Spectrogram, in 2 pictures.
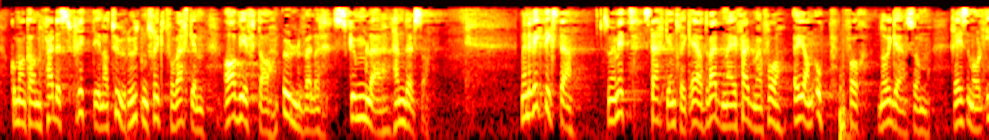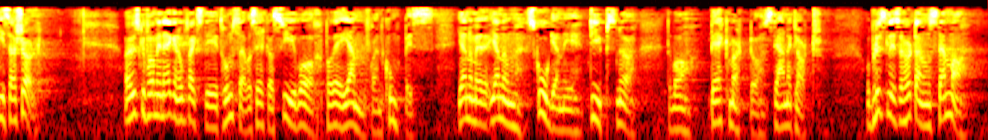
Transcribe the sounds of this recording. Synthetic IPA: kʰʊɾmɑnkʰɑnfæɖ̪əsfɾɪt̪ːɪnɑt̪ʰʉːɾʉːt̪nfɾʏkt̪fɔɾʋæʁkənɑːʋjɪft̪ɑʉlʋɛlːəʁskʉmləhɛnd̪əlsə̰ɾ | mɛnd̪ɛʋɪkt̪ɪkst̪ə | sɔmɛɾmɪt̪st̪æʁkəɪnt̪ʰɾʏkːɛɾɑt̪ʋæɖɳ̩æɾɪfæɖmɛɔfoːœʏɑnʊpːfɔʁnɔɾɡəsɔmʁæɪsəmoːlɪsæɪʂøːl | ɔjæɪhʉskəɾfɾɑmɪneːɡənʊpʋɛkst̪ɪt̪ʰɾʊmsəʋɑsɪɾkɑsyːʋoːʁpʰɔʋæɪjɛmːfɾɑɛɪnkʰʊmpɪsjɛjɛnːɔmskuːɡənɪd̪̥yːpsnøːd̪̥ɛʋɑɾb̥eːkmœʈːɔst̪jæːɳəkʰlɑ̰ːʈ | ɔpʰlʉt̪səlɪsɔɦøːʈəæɪnuːənst̪ɛmːə

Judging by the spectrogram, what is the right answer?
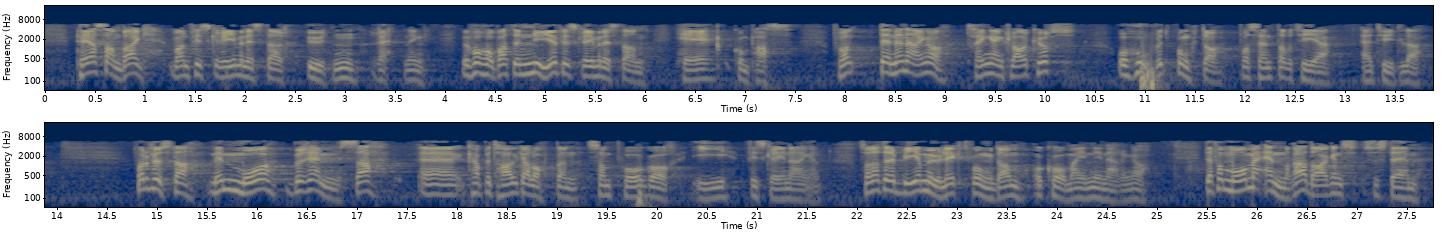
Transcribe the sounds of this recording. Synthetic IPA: pʰeːʁsɑnbæɾɡʋɑːɛnfɪskəɾiːmɪnɪst̪əɾʉːt̪nʁɛt̪nɪŋ | mɛnfɔɾhoːpəɑt̪̚d̪ɛnnyːəfɪskəʁiːmɪnɪst̪əʁən | heːkʰʊmpʰɑs | fɔd̪̥ɛnːənæːʁɪŋɑt̪ʰɾɛŋːəæɪnkʰlɑːʁkʰʉʁs | ɔɦuːʋəd̪pʰʊŋkt̪əpʰɔsɛnt̪ɑpʰɑt̪ʰiːə | æt̪ʰyːd̪lɪə̰ | fɔɾd̪ɛfœst̪əmɛmɔbɾɛmsɑ | kʰɑpɪt̪ʰɑːlɡɑlɔpːənsɔmpʰoːɡoːɾɪfɪskəɾiːnæːɾɪ̰ŋə̰n | sɔnːɑt̪d̪ɛblɪɾmʉːlɪkt̪fɔɾʊŋd̪ɔmɔkʰɔmːɑɪnːɪnæ̰ːɾɪŋɑʁ | d̪̥æfɔɾmɔmɛʔɛnd̪ʁɑd̪ɑːɡənsːʏst̪eːm

